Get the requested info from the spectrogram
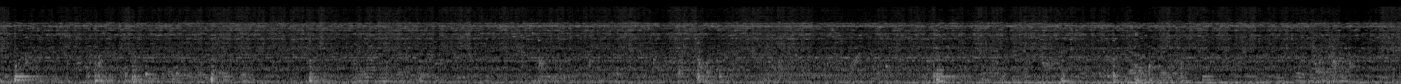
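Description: Household items being handled and set down on a kitchen counter: scattered light knocks and clunks, about one every second or two, over a steady background hiss.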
